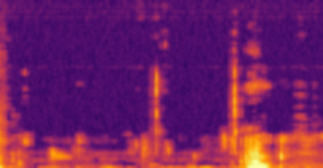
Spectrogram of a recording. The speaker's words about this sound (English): It takes a lot more work than normal to chew these. I feel like I'm getting a jaw exercise.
